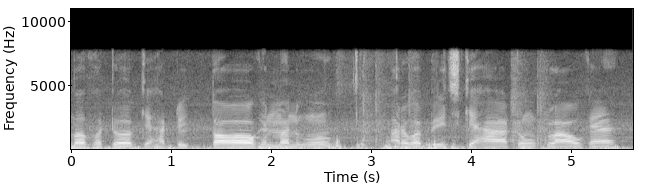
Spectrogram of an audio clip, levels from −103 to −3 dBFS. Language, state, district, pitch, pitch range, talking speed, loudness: Kokborok, Tripura, West Tripura, 130 Hz, 125-135 Hz, 150 wpm, -16 LUFS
